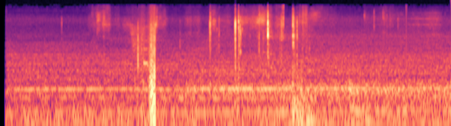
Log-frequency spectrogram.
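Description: Road and engine noise inside a moving car's cabin: a steady low rumble with a steady hum. A loud knock about two seconds in, then several lighter clicks, as the camera is handled and set in place.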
